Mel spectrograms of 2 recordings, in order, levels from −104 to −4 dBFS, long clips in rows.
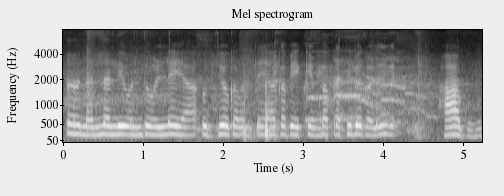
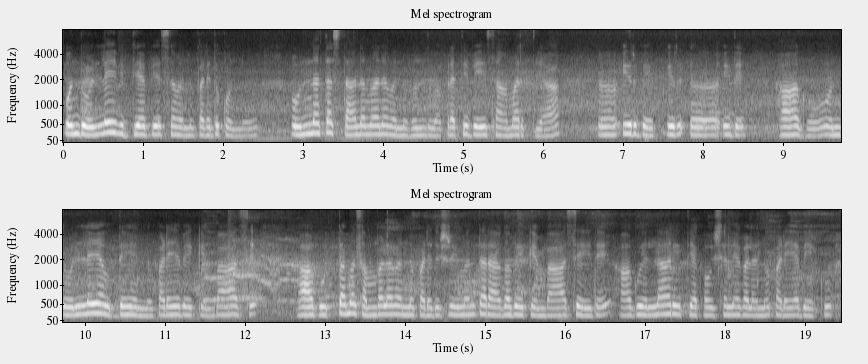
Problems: constant background noise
